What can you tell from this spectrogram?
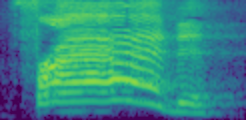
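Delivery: put-on boy crying out to his lost dog. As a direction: shout the name in delight. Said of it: "he cries".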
